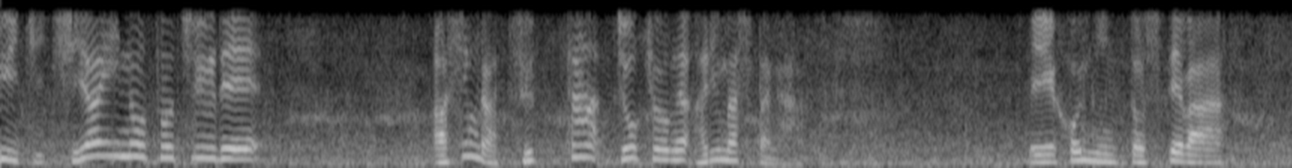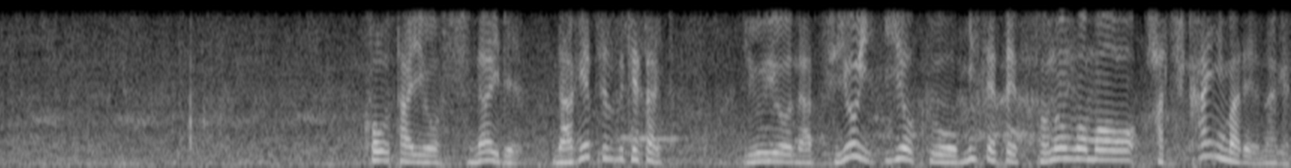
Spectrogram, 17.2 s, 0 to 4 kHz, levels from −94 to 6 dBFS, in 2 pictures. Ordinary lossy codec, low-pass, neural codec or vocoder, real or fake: none; 3.6 kHz; codec, 24 kHz, 6 kbps, HILCodec; fake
